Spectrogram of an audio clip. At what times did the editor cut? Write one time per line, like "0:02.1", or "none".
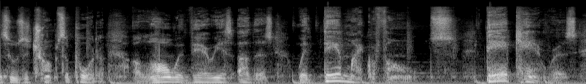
none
